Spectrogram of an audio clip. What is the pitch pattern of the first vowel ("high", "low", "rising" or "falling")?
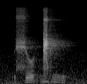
rising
